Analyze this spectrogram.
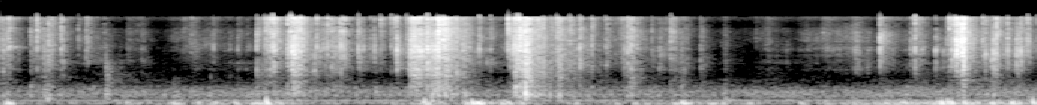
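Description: Plastic trading-card pack wrappers crinkling as they are handled and torn open, in several short bursts.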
